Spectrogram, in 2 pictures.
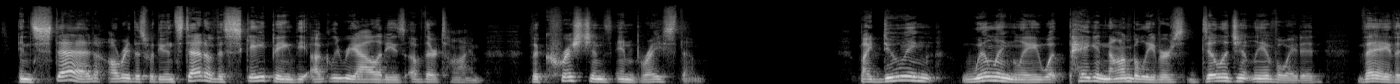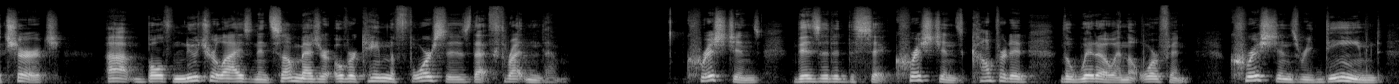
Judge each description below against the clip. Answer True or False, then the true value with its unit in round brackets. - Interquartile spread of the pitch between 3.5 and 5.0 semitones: True (4.2 semitones)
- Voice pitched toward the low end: True (125 Hz)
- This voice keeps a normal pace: False (120 wpm)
